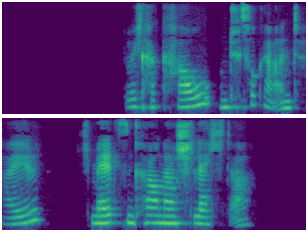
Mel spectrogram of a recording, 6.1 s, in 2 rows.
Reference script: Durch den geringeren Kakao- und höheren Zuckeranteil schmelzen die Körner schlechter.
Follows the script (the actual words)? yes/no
no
